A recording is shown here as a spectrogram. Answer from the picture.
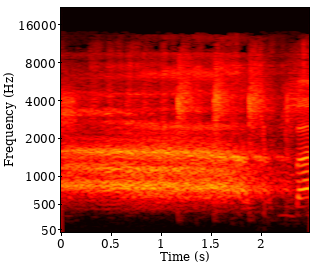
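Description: A loud, rough held vocal, close to a scream, sung over a rock karaoke backing track; it eases off near the end.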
